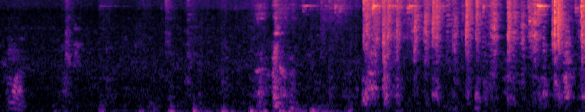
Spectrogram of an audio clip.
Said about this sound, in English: And pause. My dog's barking at something.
